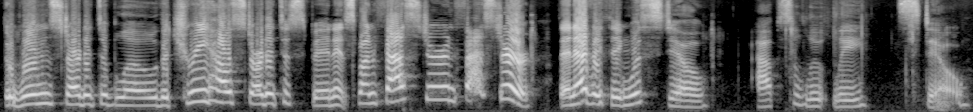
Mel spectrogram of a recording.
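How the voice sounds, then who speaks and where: A woman reads a children's book aloud in an expressive storytelling style, moving between plain narration and lively character voices. Her voice is high and slow, with no room sound.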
